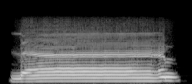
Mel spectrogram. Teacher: জিভের আগার কিনারা এবং সামনের ওপরের দুই পাশের দাঁতের গোড়ার সাথে লাগিয়ে উচ্চারিত হয় লাম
